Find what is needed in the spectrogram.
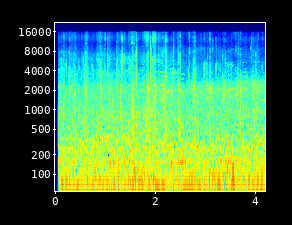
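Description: Outdoor city street ambience: a steady low rumble with scattered faint clicks and faint snatches of distant voices.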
